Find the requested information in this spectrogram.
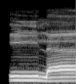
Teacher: পেশ হইলে ওই হরফটি এক আলিফটা নিয়ে পড়িতে হয় এই কারণে লামের উপরে খারা জবর থাকার কারণে এই লামকে এক আলিফ টেনে পড়তে হবে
